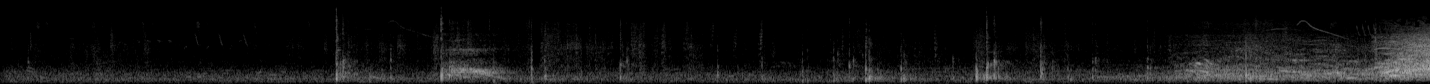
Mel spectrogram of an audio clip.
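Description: Low murmur of a tennis crowd with a few sharp knocks of a tennis ball being bounced and struck. The crowd noise swells near the end.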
